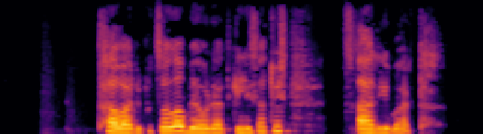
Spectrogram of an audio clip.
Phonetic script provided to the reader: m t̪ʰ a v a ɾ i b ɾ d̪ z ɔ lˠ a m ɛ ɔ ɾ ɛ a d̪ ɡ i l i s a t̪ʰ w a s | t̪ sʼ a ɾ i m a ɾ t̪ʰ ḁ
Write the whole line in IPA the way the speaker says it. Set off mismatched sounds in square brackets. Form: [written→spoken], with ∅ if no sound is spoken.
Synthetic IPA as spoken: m t̪ʰ a v a ɾ i b ɾ d̪ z ɔ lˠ a m ɛ ɔ ɾ ɛ a d̪ ɡ i l i s a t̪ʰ w [a→i] s | t̪ sʼ a ɾ i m a ɾ t̪ʰ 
